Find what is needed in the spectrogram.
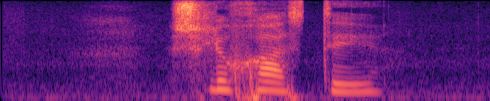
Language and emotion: Russian, angry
